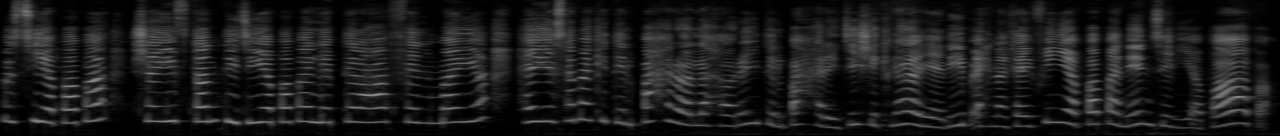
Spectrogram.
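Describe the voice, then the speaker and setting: A woman's voice: very high voice, fast talker, hardly any pauses. A woman voicing a small child in a cartoon, who speaks with an Egyptian Arabic accent and pleads with her father, repeating "daddy" over and over. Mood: fearful.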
